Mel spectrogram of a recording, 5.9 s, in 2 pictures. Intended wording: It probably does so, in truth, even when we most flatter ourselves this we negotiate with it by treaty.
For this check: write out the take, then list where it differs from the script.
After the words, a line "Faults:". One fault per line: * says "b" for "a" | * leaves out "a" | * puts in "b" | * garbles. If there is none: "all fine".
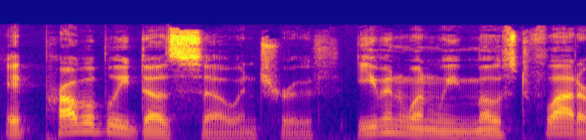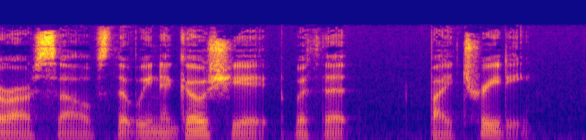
It probably does so, in truth, even when we most flatter ourselves that we negotiate with it by treaty.
Faults:
* says "that" for "this"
